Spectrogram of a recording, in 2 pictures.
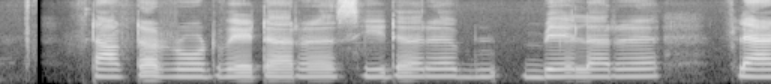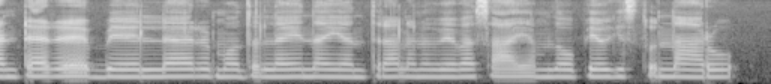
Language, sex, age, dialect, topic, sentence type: Telugu, female, 31-35, Southern, agriculture, statement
